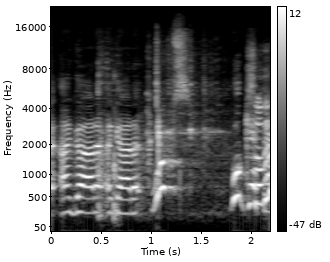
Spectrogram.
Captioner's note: whisk clattering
